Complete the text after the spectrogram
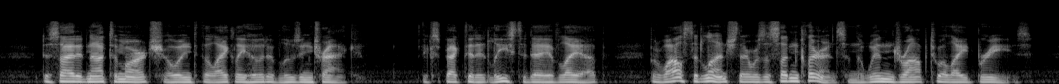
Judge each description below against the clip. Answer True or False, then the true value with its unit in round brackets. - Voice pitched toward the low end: True (110 Hz)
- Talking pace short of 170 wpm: False (195 wpm)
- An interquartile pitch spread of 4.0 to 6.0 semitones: False (2.7 semitones)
